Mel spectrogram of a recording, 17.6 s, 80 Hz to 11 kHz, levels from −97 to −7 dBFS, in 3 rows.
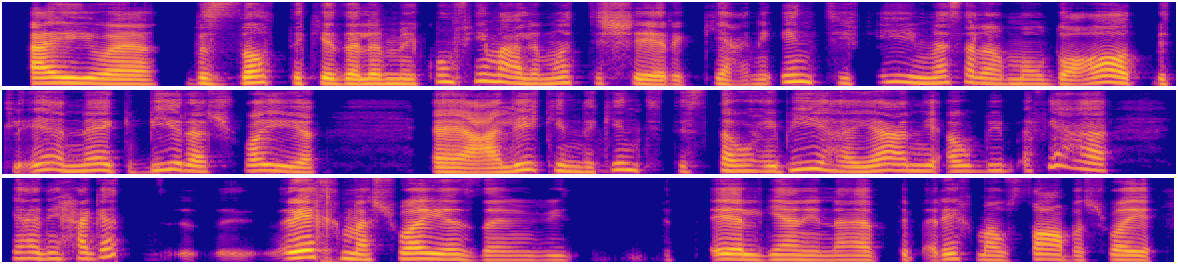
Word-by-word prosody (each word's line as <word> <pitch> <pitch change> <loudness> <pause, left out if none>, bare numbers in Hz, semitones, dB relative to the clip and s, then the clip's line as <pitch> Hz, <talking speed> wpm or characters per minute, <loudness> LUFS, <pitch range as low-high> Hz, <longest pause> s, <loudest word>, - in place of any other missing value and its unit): أيوه، 195 -5 +7 0.2
بالضبط 210 +4 +2
كده. 185 -2 +3
لمَّا 180 0 +2
يكون 215 +9 -3
في 275 +3 -4
معلومات 205 -4 0
تتشارك، 170 -6 -2
يعني 170 -1 -6
أنتِ 250 -5 -1 0.2
في 245 -2 -3
مثلًا 205 -2 -1
موضوعات 175 +5 +1
بتلاقيها 225 +8 -5
إن 210 -2 -2
هي 230 0 +1
كبيرة 210 +4 -2
شوية، 190 -3 -1 0.6
آآ، 170 -2 +4
عليكي 185 +10 +2
إنِك 185 +4 -6
أنتِ 250 -3 -3
تستوعبيها 205 +3 -3
يعني؟ 215 +3 +1
أو 200 +1 -3
بيبقى 215 +1 -12
فيها 275 - -4 0.4
يعني، 225 -1 -3
حاجات 255 - -2 0.8
آآ، 250 +3 +12
رخمة 220 -8 0
شوية، 210 0 +3
زي 170 -1 -6
ما 165 - -11 0.7
بيتقال 185 0 +1
يعني 180 -2 0
إنها 170 0 -3
بتبقى 165 - -13
رخمة 190 -4 -3
وصعبة 175 +2 0
شوية. 170 0 0
200 Hz, 140 wpm, -23 LUFS, 175-225 Hz, 0.8 s, آآ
